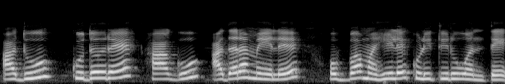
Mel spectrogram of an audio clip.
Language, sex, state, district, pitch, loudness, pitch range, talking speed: Kannada, female, Karnataka, Bangalore, 265 Hz, -13 LUFS, 245-295 Hz, 95 wpm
